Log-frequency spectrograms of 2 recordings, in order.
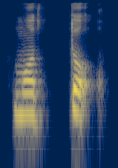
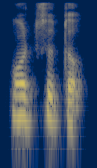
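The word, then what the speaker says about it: もっと: So it will be MOTTO, not MOTSUTO. Let us pick up one more example.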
